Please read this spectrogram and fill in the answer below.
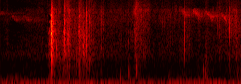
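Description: Soft scuffs and crunches of movement over grass and dry leaf litter, with a few sharper crunches about half a second and a second and a half in.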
